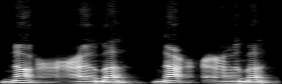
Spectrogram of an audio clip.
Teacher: नून को हमने आइन के साथ मिलाकर पढ़ना है और आइन को हमने बीच हलक से हलक के दरमियान से अदा करना है और आइन की आवाज़ आएगी नअमा, नअमा।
